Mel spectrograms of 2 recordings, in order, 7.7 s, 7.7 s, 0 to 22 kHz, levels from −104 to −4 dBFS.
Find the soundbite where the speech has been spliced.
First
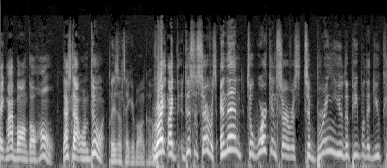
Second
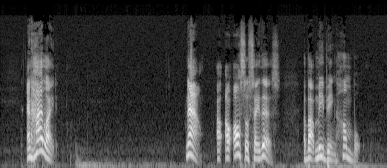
first; 3 cuts; at 1.1 s, 2.1 s, 4.9 s

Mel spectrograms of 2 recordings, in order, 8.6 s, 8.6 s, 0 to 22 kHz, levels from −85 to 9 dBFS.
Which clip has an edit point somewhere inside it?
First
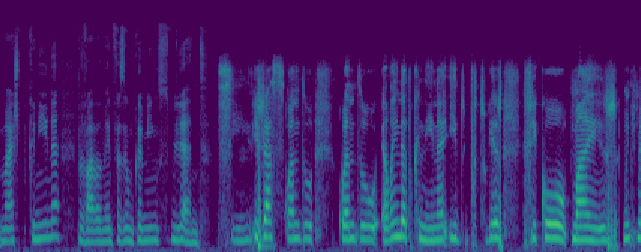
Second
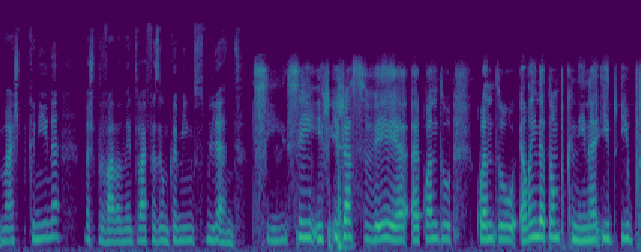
first; 8 cuts; at 1.0 s, 1.5 s, 3.3 s, 3.8 s, 5.4 s, 6.2 s, 6.7 s, 7.6 s

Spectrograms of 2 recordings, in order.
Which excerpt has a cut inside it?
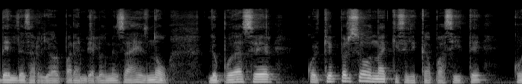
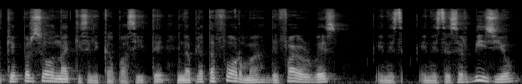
second; 2 cuts; at 1.8 s, 4.0 s

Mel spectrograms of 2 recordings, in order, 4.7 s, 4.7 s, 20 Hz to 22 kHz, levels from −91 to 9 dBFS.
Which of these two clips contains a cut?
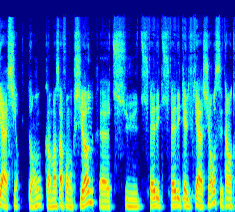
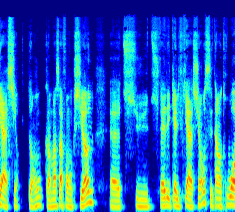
first; 2 cuts; at 1.9 s, 3.2 s

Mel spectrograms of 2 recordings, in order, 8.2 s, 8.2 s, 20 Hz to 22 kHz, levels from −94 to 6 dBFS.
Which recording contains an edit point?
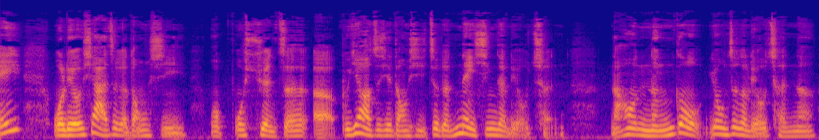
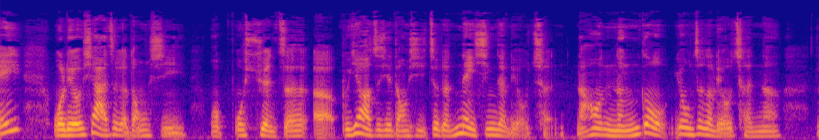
second; 1 cut; at 5.7 s

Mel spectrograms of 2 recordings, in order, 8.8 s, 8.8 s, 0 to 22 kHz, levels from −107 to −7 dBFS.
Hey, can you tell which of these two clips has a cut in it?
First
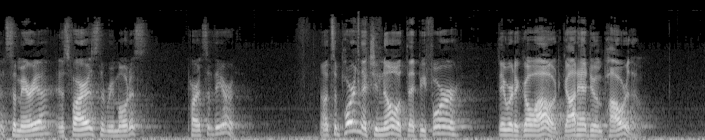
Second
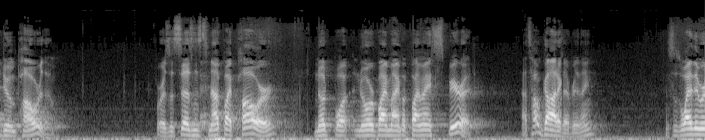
second; 3 cuts; at 2.5 s, 5.0 s, 7.0 s

